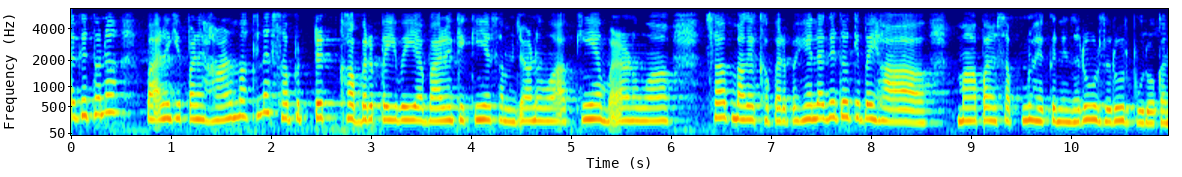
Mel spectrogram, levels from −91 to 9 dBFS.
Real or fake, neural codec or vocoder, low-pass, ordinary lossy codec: fake; codec, 16 kHz, 16 kbps, FreqCodec, larger model; 5.4 kHz; none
